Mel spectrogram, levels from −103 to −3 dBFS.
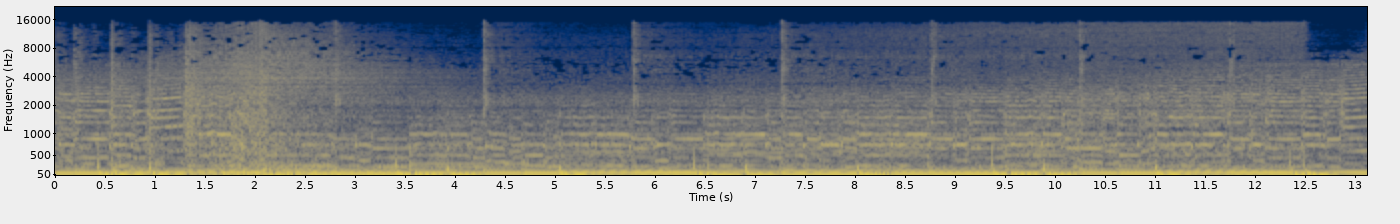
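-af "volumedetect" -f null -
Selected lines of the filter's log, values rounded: mean_volume: -20.9 dB
max_volume: -11.3 dB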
